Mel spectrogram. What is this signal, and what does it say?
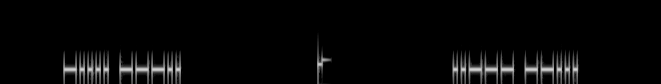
Morse code, heard as a keyed tone, about 30 wpm, 700 Hz. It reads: 68 27
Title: Numbers - 2-Digit 30wpm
